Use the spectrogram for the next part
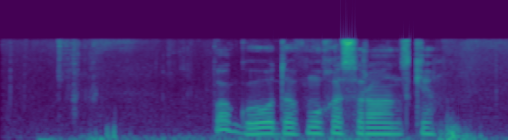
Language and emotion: Russian, sad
